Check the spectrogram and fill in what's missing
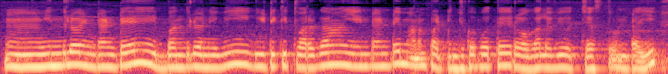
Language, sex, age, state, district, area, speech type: Telugu, female, 18-30, Andhra Pradesh, Guntur, urban, spontaneous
